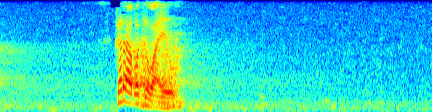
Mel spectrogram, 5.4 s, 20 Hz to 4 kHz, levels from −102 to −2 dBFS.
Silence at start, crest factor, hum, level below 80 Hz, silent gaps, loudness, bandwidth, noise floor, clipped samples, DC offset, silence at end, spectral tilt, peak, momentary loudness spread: 1.45 s; 22 dB; none; -56 dBFS; none; -16 LUFS; 4 kHz; -50 dBFS; under 0.1%; under 0.1%; 3.1 s; -9.5 dB/octave; 0 dBFS; 18 LU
